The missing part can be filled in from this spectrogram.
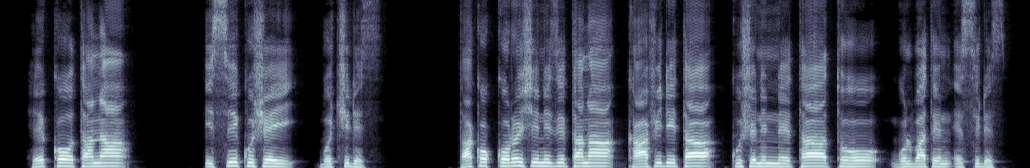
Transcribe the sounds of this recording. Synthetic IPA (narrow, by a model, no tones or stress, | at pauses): hɛkːɔt̪ɐnɐ | ɪsːɪkʊʃɛj | bɔt͡ʃːɪd̪ɛs | t̪ɐkɔkːɔɾɔʃɪnɪzɪt̪ɐnɐkaːfɪd̪ɪt̪ɐkʊʃɛnɪnːɛt̪ɐt̪ɔhɔɡʊlbɐt̪ɛnɛsːɪd̪ɛs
